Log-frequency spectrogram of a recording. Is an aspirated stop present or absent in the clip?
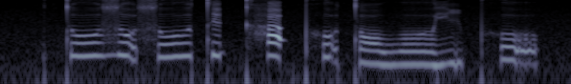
present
